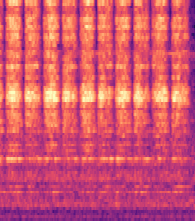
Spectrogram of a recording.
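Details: Vintage tractor valve being hand-lapped with paste: about ten quick gritty back-and-forth rasps, roughly five a second, as the paste is still cutting; the valve is not yet seated and will go quiet once seated.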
